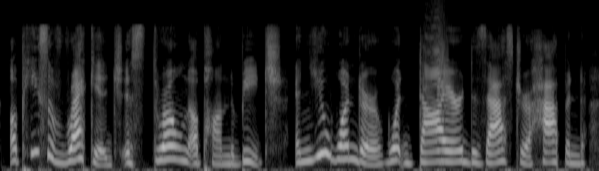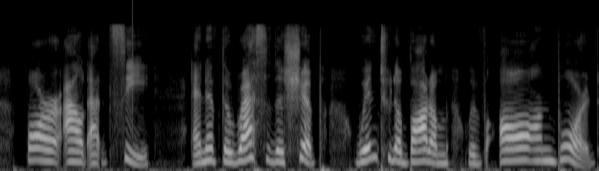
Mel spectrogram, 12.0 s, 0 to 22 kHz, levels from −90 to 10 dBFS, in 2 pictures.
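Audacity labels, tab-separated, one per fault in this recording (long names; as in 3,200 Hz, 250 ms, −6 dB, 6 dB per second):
4.210000	4.490000	clipping −23.5 dBFS
7.310000	7.310000	click −20 dBFS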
